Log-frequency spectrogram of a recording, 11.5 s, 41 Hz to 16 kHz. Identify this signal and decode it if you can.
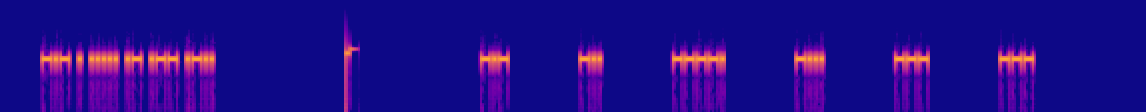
Morse code, heard as a keyed tone, about 40 wpm, spaced as for 17 wpm, 700 Hz. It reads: KE5AWL KD9BOO
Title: USA Call Signs - 6 Characters - 8x Character Spacing - 40wpm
